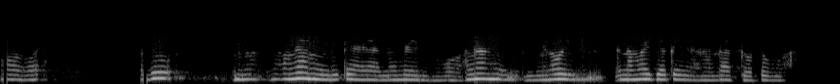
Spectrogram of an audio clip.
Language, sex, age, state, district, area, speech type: Manipuri, female, 45-60, Manipur, Churachandpur, urban, conversation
